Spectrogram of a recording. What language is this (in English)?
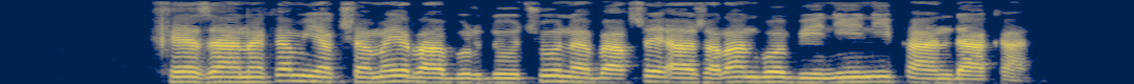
Central Kurdish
